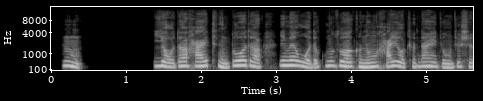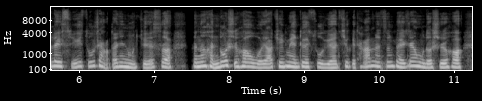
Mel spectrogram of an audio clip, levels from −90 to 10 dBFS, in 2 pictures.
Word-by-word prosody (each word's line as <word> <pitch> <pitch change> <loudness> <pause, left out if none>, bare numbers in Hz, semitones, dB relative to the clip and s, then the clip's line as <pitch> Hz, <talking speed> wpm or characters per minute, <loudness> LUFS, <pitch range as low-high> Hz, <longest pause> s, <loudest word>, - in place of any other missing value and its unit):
嗯。 225 -7 -1 0.9
有 225 -4 +1
的， 225 +4 +1
还 225 +1 +2
挺 200 -7 -1
多 255 +6 +4
的。 210 -6 -1 0.2
因 255 0 +1
为 260 0 +4
我 215 -8 +1
的 170 +1 -3
工 235 +3 -4
作 225 -3 +2
可 205 -1 -3
能 190 +2 +2
还 205 +1 -2
有 225 -3 +1
承 195 +2 -6
担 215 0 0
一 - - -2
种 175 -3 -3
就 200 +4 -4
是 200 -1 -5
类 225 +1 +3
似 205 -4 -4
于 200 +4 -1
组 215 +1 -4
长 225 -4 -3
的 185 - -1
那 200 - +3
种 180 -4 +2
角 165 -1 -3
色。 185 -1 0 0.3
可 200 - -3
能 215 +2 +5
很 190 -6 +2
多 235 +4 +4
时 200 -5 -2
候 205 -1 +2
我 170 -4 0
要 165 0 +1
去 200 +1 0
面 205 -3 +3
对 195 -1 +1
组 185 -2 -3
员， 160 0 +1
去 195 - -6
给 195 - -6
他 200 +5 -3
们 215 -2 0
分 215 +1 -2
配 200 -4 +2
任 225 +4 +1
务 195 - +2
的 165 -1 +2
时 175 +1 +1
候， 180 -2 +2
205 Hz, 305 characters per minute, -20 LUFS, 185-220 Hz, 0.9 s, 能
